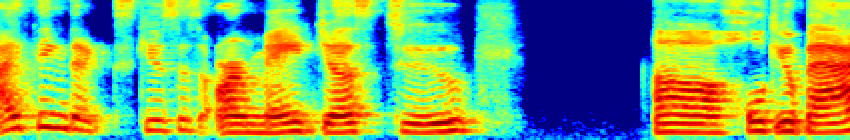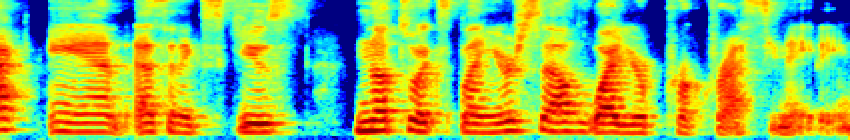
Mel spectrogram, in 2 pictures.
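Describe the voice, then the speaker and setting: A woman with a Spanish accent talks at a fairly slow pace. Her pitch is medium with ordinary variation, and the background is quiet. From Puerto Rico. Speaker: business coach. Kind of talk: networking event self-introduction. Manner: halting.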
